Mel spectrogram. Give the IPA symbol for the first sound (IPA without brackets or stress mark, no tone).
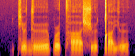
c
